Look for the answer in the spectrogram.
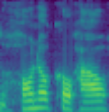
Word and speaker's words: Honokohau: And the name of this harbor is called Honokohau Harbor, and it is in Kailua Kona, Hawaii.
